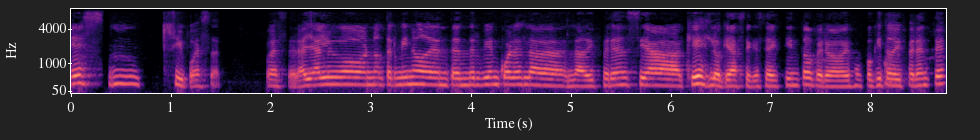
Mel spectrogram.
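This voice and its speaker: Dark and mellow in tone, this voice sounds dry and close, without any echo. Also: woman. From Chile. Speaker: architect. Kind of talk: interview. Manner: hesitant, many fillers.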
